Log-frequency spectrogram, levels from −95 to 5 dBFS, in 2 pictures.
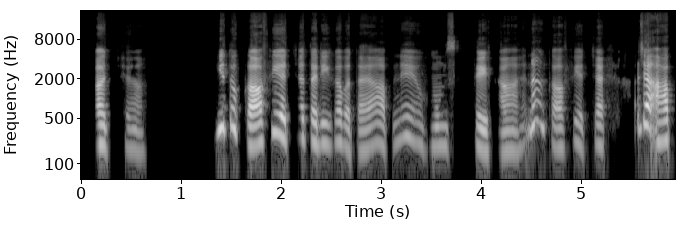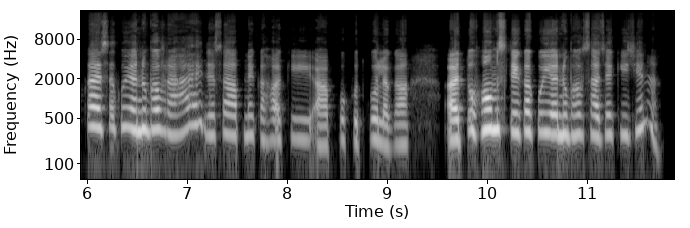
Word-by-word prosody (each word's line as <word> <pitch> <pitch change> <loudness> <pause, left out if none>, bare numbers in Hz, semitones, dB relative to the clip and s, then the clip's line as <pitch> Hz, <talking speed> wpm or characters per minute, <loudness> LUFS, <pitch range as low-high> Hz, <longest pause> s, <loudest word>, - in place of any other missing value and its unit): अच्छा 175 -5 -3 0.7
ये 350 - +4
तो 345 - 0
काफ़ी 200 +10 +6
अच्छा 250 0 0
तरीका 210 0 -3
बताया 170 +1 -7
आपने 215 +7 -9
होम 185 -1 -14
स्टे 175 -1 -4
का 155 0 -8
है 170 - -19
ना? 380 - -2
काफ़ी 175 +4 -7
अच्छा 190 +2 -10
है। 190 - -3 0.3
अच्छा 385 +2 +7
आपका 230 +9 +4
ऐसा 355 0 +1
कोई 370 0 -6
अनुभव 335 0 +3
रहा 280 +1 -5
है 395 +2 -5
जैसा 275 +1 -5
आपने 270 0 -6
कहा 240 -3 -8
कि 240 0 -14
आपको 190 +5 -9
खुद 215 -1 -13
को 240 - -4
लगा 200 -1 -6 0.4
अ, - - +9
तो 280 +8 -3
होम 335 +1 +10
स्टे 310 -3 0
का 310 +1 +2
कोई 300 -1 -2
अनुभव 275 0 -2
साझा 265 +1 -2
कीजिए 280 +4 -8
ना? - - -11
245 Hz, 205 wpm, -21 LUFS, 195-300 Hz, 0.7 s, होम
